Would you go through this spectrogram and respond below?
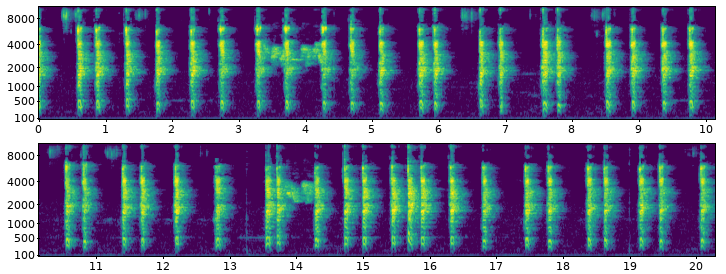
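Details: Pallas's squirrel (red-bellied squirrel) calls played as a lure: long series of harsh, broadband chuck notes, roughly two to three per second, with brief breaks in the rhythm and a quiet background.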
